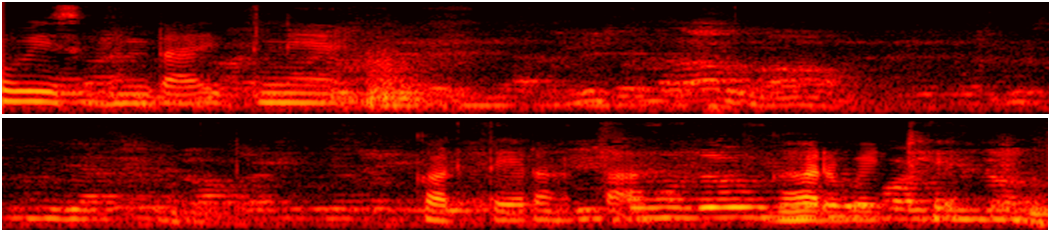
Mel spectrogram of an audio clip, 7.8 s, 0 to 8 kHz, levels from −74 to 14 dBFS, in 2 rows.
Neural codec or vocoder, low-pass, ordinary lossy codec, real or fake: none; 7.2 kHz; MP3, 32 kbps; real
